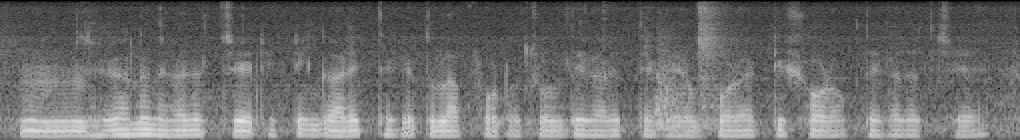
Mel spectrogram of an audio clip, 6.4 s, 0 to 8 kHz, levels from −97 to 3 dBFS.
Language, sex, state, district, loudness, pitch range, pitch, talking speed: Bengali, male, Tripura, Unakoti, -18 LUFS, 100-110 Hz, 105 Hz, 160 wpm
